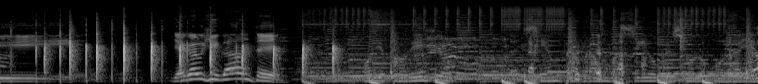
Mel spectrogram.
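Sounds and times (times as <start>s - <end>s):
applause: 0.1s - 3.6s
speech: 1.8s - 4.7s, 5.8s - 7.5s
laughter: 3.2s - 7.5s.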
